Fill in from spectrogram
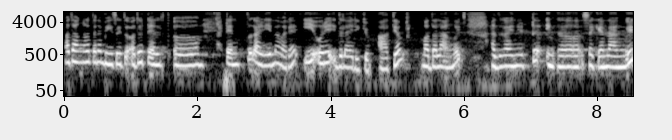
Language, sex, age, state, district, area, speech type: Malayalam, female, 18-30, Kerala, Idukki, rural, spontaneous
